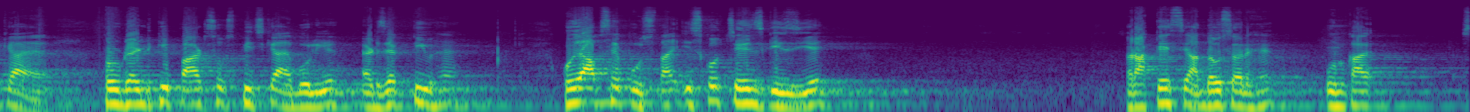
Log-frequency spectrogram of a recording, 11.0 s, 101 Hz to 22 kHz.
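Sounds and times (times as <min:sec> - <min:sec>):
marker pen scratching on whiteboard: 0:06.8 - 0:09.0.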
